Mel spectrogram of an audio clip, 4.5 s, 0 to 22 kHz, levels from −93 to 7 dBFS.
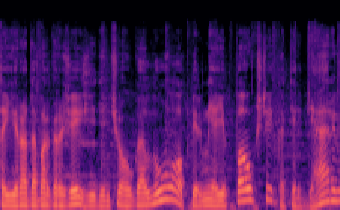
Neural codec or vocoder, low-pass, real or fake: codec, 44.1 kHz, 7.8 kbps, Pupu-Codec; 14.4 kHz; fake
